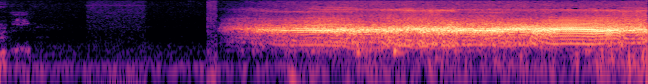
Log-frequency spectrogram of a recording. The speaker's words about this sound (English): Yeah, I want to hear the spadefoot.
